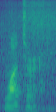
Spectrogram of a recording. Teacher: In American English, T become R in words like water. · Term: flapping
